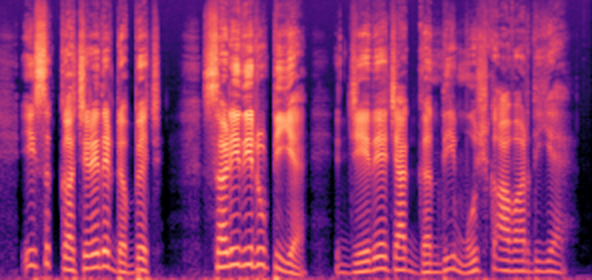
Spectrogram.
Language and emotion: Dogri, disgusted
